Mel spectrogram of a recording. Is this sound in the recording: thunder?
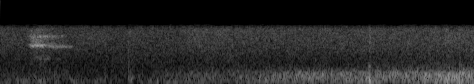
yes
